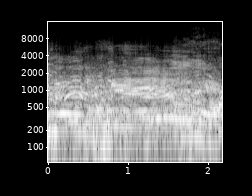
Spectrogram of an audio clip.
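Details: A Sahiwal bull calf lows briefly at Raniganj cattle market in Dinajpur, 15 August 2024. A short, wavering moo sounds through a busy background of talking people.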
